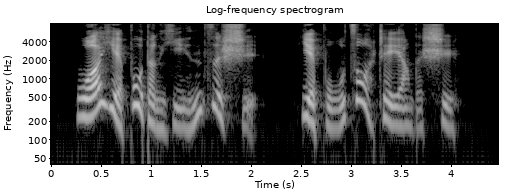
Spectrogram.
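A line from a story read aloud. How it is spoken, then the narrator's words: Laughing. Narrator (Chinese): 凤姐听说，笑道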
